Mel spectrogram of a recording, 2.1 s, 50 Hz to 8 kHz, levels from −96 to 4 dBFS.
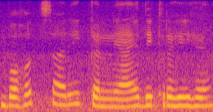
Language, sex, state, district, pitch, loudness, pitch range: Hindi, female, Bihar, East Champaran, 225 Hz, -15 LUFS, 220-250 Hz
